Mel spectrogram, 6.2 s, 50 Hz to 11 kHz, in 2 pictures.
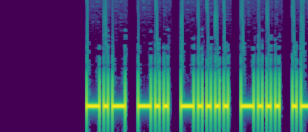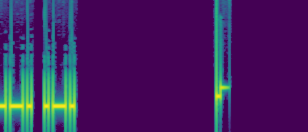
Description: Morse code, heard as a keyed tone, about 28 wpm, 700 Hz. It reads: KD6BPR
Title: USA Call Signs Repeated 2x 28wpm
